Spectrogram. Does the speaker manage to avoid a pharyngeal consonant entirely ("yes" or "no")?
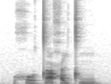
no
